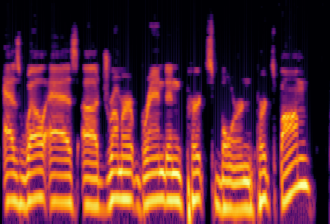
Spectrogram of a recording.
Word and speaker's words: Pertzborn: Also, this will be the first new record for guitarist Paul Wiley, as well as drummer Brandon Pertzborn. Pertzborn. I said it right the first time.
